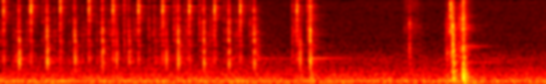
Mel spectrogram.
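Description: Fingertips type rapid key presses on an RGB-lit plastic mechanical computer keyboard with hollow key switches, resting on a desk. A quick run of short, bright clicks fills the first second and a half, followed by a brief pause, a couple of isolated presses, and a louder double clack near the end, all over a steady low background hum.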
